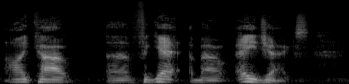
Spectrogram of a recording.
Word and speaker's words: Ajax: I can't I can't uh forget about Ajax pronounced Ajax for those who don't know.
